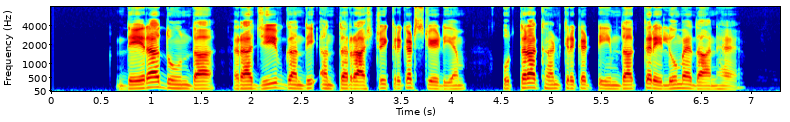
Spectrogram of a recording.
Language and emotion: Punjabi, neutral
